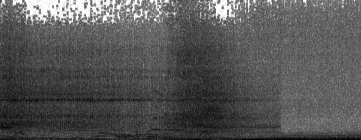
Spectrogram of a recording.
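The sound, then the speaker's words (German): A car engine rumbles steadily, its low drone swelling louder partway through as if revving, while voices and other faint sounds mix in above it. The car has just been found and started. “ich habe ein Auto gefunden und zum Laufen gebracht. Komm, steig schnell ein.”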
